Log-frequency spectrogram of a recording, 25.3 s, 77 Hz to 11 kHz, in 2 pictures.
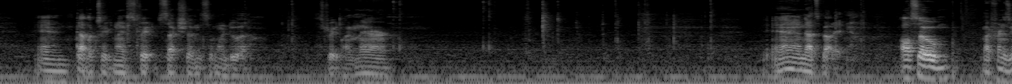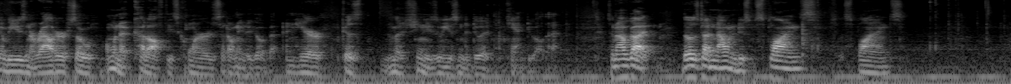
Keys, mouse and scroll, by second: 2.9-3.5 scroll up 2, 3.5 scroll down 2, 4.9 click, 6.0 click, 7.2 scroll down 1, 7.5-8.4 scroll up 3, 8.4 middle click, 10.4 middle click, 18.7 scroll up 1, 19.2 scroll down 4, 20.5 scroll up 2, 21.3 scroll down 1, 22.8 click, 24.3 click, 24.5 scroll up 1, 24.9-25.2 scroll down 1.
